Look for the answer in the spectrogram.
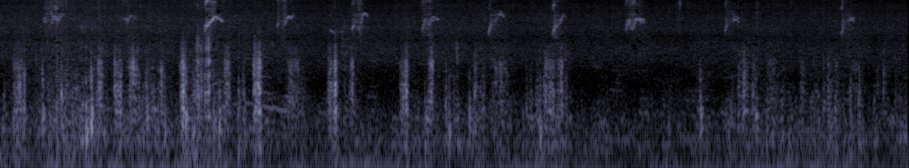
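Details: Baby red bulbuls in their nest during feeding on the first day, giving a steady series of short, high, rising squeaks, roughly one a second, with rustles and a low hum beneath.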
